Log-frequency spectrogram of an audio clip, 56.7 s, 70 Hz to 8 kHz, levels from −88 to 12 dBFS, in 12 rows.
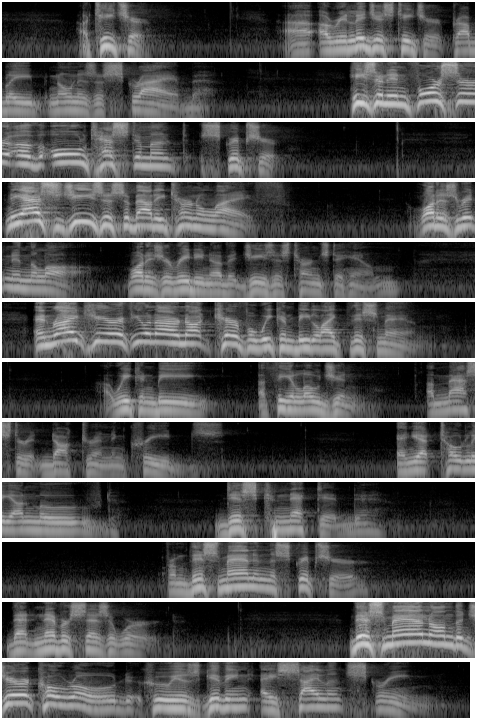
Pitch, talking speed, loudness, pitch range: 155 Hz, 105 wpm, -17 LUFS, 130-195 Hz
